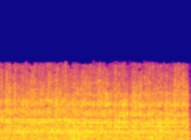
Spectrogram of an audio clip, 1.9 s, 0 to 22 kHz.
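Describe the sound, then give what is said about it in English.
A six-cylinder diesel engine from a school bus drives a pumpkin-flinging centrifuge built from scrap, giving a steady, dense mechanical roar that holds an even level without pause. “The centrifuge called United Flingdom, brought here and built completely from scrap by the British team, is powered by a 6-cylinder diesel engine from a school bus with 9 drive shafts, a hand crank engine, and hydraulics.”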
